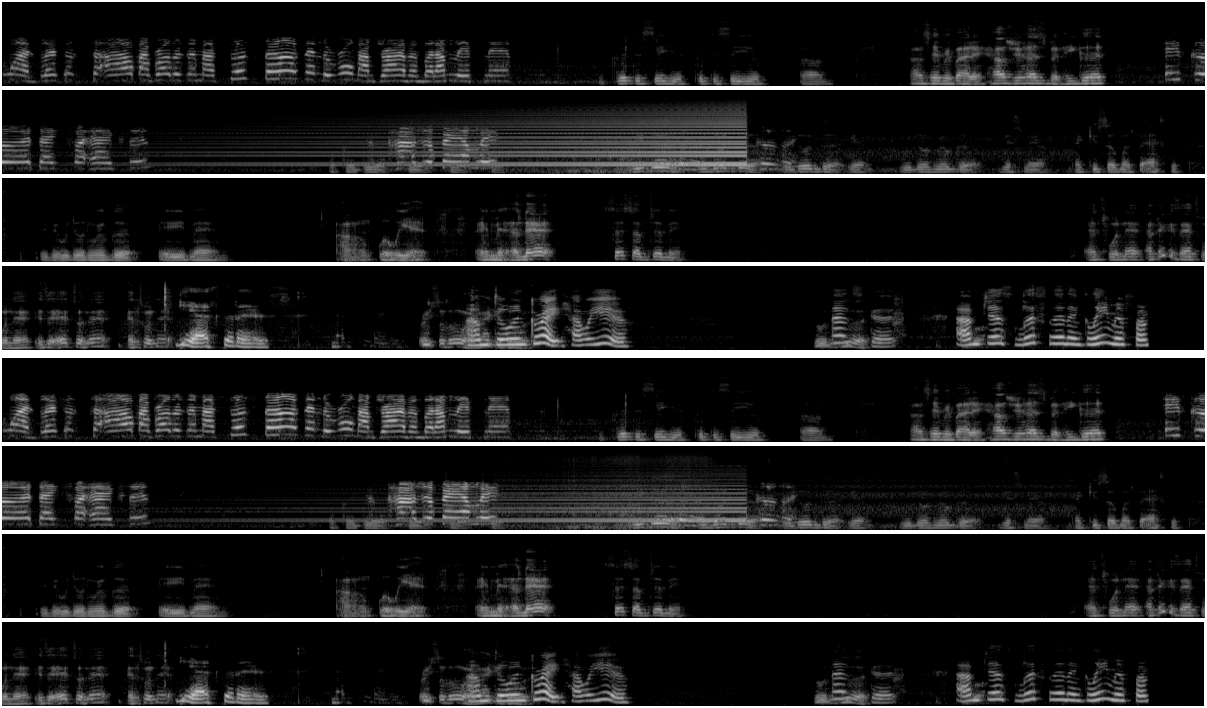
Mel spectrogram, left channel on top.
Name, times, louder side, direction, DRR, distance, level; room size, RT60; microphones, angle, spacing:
voice 1, 0.0-5.1 11.6-13.5 15.9-17.0 18.8-19.0 19.6-20.0, right 4 dB, 50° right, 1.4 m, -29 dB
voice 2, 6.1-7.6 8.0-8.3 8.6-8.8 9.1-11.0 15.3-17.0 18.3-20.7 21.0-24.1 24.4-26.3 27.4-29.6 30.1-30.9 34.9-37.8 39.4-39.5 39.8-41.4 44.2-44.8 45.7-45.9, equal, 5° left, 0.5 m, -37 dB
sound 1, 14.5-19.5, left 6 dB, 90° left, 0.7 m, -34 dB
Waves surf, 16.9-22.8, right 4 dB, 70° right, 5.6 m, -52 dB
voice 3, 37.8-38.8 40.3-40.4 40.7-42.4 44.4-45.0 45.6-47.6, left 3 dB, 55° left, 0.8 m, -26 dB
head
